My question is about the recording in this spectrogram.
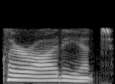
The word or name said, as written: clairaudient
